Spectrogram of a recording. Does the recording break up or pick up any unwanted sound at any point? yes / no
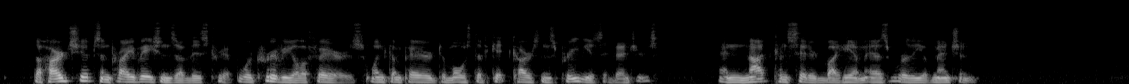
no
